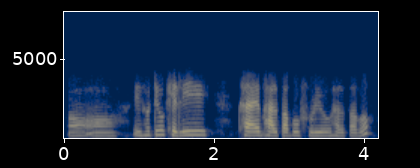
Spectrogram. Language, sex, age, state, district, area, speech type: Assamese, female, 30-45, Assam, Dibrugarh, urban, conversation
